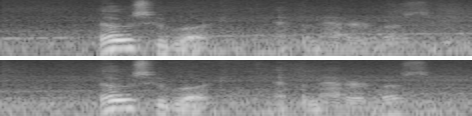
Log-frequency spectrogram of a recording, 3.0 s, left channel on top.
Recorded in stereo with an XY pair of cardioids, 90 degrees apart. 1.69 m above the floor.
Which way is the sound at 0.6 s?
15° left.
